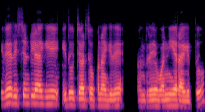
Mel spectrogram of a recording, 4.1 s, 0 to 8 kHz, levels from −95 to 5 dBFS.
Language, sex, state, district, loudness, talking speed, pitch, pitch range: Kannada, male, Karnataka, Bijapur, -23 LUFS, 160 wpm, 125 Hz, 115-150 Hz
